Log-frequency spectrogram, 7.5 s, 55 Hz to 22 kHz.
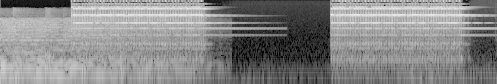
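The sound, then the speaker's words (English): A 90s-style telephone rings loudly, two trilling bursts of about three seconds each separated by a short silence, with no voices. “My 90s phone just rang”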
